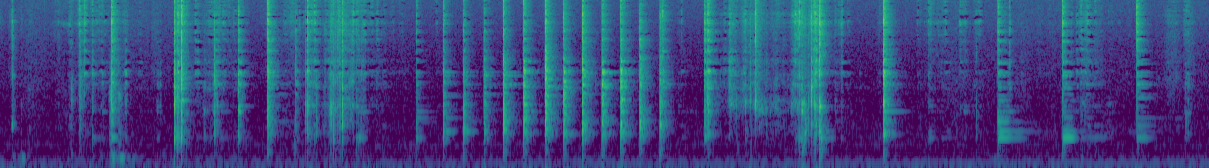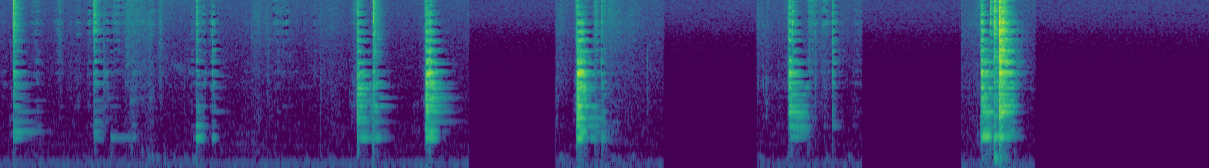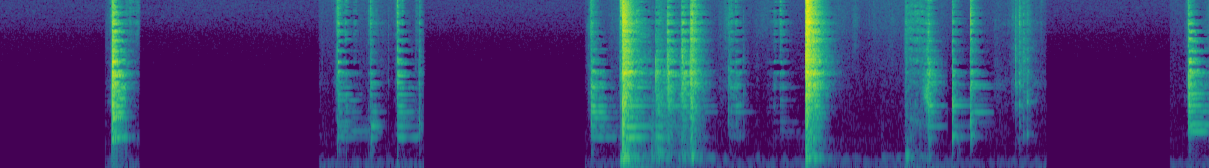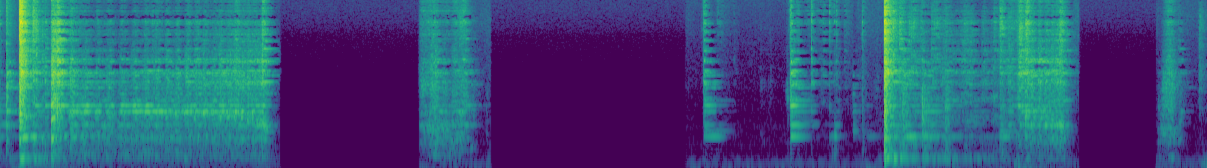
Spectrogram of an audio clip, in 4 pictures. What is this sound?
Weird sounds from a small tin container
